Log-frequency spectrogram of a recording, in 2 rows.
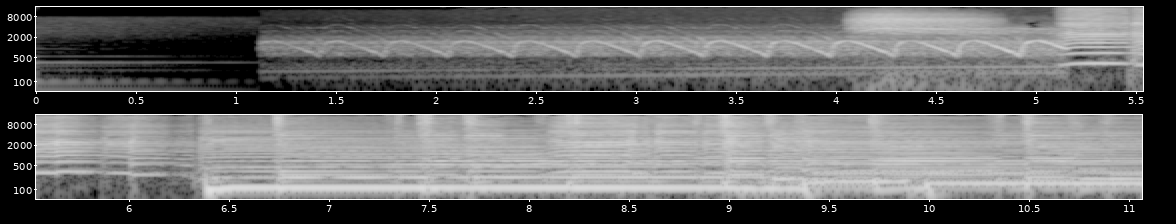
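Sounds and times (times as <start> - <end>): emergency vehicle siren: 1.1 - 6.4
short high hiss: 4.1 - 4.8.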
